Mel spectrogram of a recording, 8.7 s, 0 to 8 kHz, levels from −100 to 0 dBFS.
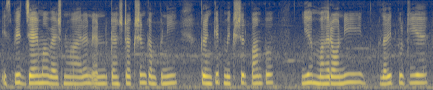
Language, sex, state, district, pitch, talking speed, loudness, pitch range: Hindi, female, Uttar Pradesh, Lalitpur, 240 Hz, 110 wpm, -18 LUFS, 230-255 Hz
